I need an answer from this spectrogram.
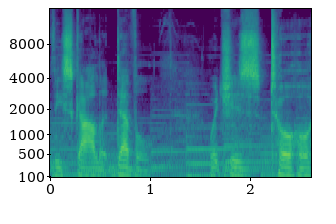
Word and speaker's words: Touhou: which is something that i used to pronounce as to who for some reason because i don't know how to pronounce that word but i have it on good authority most people say touhou and that's what it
